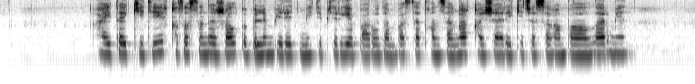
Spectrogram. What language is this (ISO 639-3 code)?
kaz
